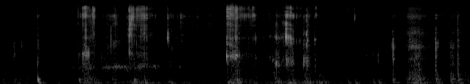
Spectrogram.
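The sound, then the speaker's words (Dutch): Someone crunches and chews an edible mealworm, producing many faint, irregular crisp crackling bursts separated by short quiet gaps. “Ja, ik eet ook lekker met je mee, hoor. Het eerste hap. Ja. De meelworm.”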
